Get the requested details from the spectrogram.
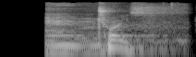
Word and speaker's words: Troyes: There's a little beer shop where a couple of these come from in Twat. – Mm-hmm. – Not spelled like three. – No. Troyes. – Troyes. Yes.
